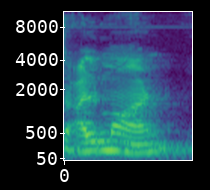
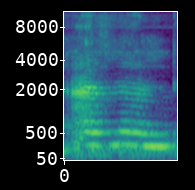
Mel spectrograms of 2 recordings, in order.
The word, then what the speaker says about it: almond: Sir, almond. Almond, yeah, almond. L has to be there, but it should be very silent.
